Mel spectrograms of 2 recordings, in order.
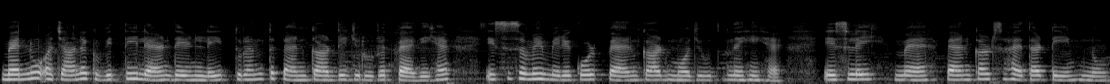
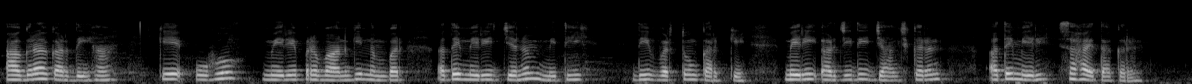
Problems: constant background noise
